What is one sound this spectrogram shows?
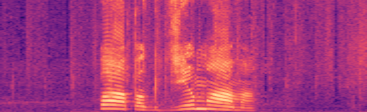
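A young child cries loudly.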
